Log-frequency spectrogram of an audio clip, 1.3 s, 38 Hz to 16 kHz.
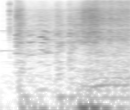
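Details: BMW E39 with about 150,000 miles that had been sitting a while: a brief burst of starter cranking and engine churn that never catches into an idle. Crank, no start; the cause is suspected, not confirmed.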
